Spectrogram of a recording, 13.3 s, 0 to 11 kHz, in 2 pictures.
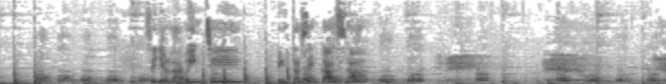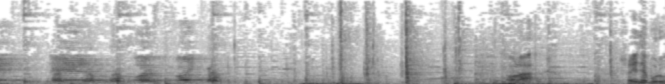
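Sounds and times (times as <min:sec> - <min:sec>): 
dull thumps: 0:00.0 - 0:11.5
speech: 0:01.5 - 0:03.8, 0:11.8 - 0:12.2, 0:12.9 - 0:13.2
robot dog barking: 0:03.0 - 0:09.0.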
